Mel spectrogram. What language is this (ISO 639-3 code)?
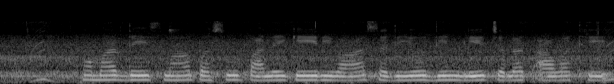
hne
